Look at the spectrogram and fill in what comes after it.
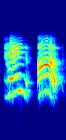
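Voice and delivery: shouting. Telling Dad to hang up the phone during a call: yelling. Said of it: "Why are you yelling at me?".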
